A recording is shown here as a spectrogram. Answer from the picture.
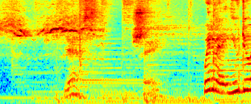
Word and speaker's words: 谁: This is just the right pronunciation for the character. Shay, it means who.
